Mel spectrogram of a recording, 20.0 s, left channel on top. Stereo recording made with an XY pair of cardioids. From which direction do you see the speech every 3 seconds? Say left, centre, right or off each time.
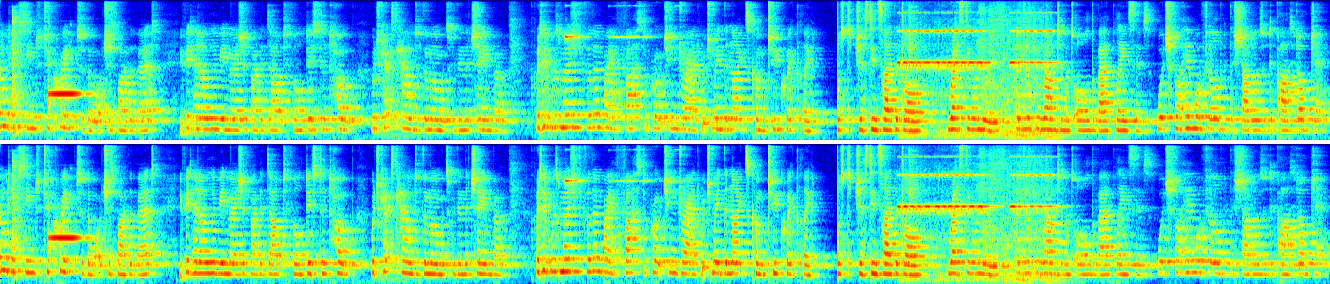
right, right, right, right, centre, left, left.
